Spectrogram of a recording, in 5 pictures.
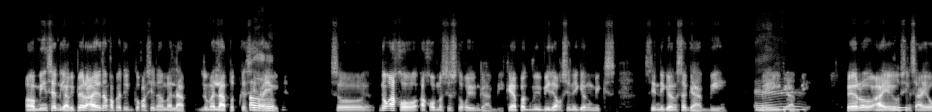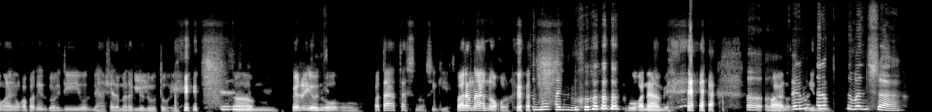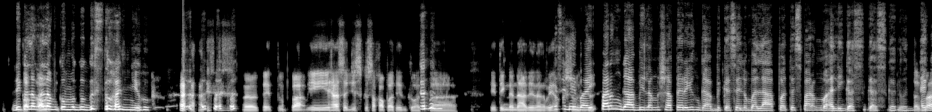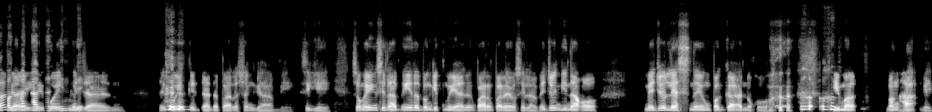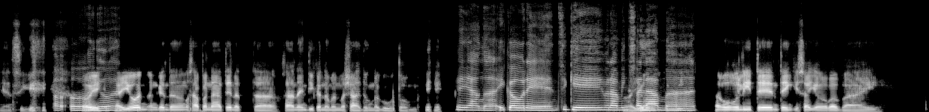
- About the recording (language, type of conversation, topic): Filipino, unstructured, Ano ang unang pagkaing natutunan mong lutuin?
- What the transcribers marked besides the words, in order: chuckle; laugh; sniff; tapping; laughing while speaking: "mo"; laugh; sniff; laugh; laughing while speaking: "magugustuhan niyo"; laugh; chuckle; "maligasgas" said as "maaligasgas"; chuckle; laughing while speaking: "Oo"; chuckle; laughing while speaking: "sige"; chuckle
